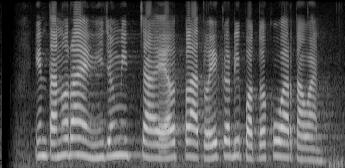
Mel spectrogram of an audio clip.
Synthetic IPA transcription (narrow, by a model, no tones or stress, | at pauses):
ʔint̪anuɾaɛŋid͡ʒɨŋmit͡ʃaɛlplat̪leikɨrdipɔt̪ɔkuwart̪awan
